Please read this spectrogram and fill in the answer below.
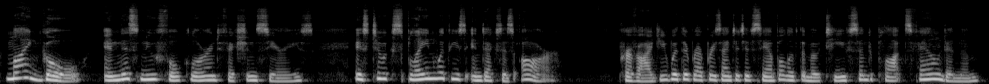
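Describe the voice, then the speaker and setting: A woman hosting an educational podcast, reading scripted narration in a measured, articulate, explanatory manner. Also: mid-range voice, mellow, no room sound. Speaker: podcast host, folklorist.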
